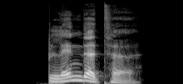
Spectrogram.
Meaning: inflection of blenden: 1. first/third-person singular preterite 2. first/third-person singular subjunctive II
- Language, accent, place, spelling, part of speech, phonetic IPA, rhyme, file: German, Germany, Berlin, blendete, verb, [ˈblɛndətə], -ɛndətə, De-blendete.ogg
